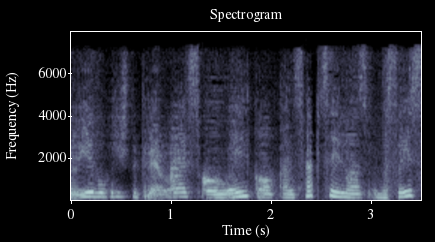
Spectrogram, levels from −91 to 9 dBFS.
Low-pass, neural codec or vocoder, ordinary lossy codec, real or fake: 7.2 kHz; codec, 44.1 kHz, 0.9 kbps, DAC; AAC, 32 kbps; fake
